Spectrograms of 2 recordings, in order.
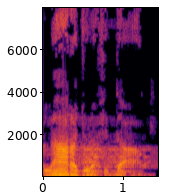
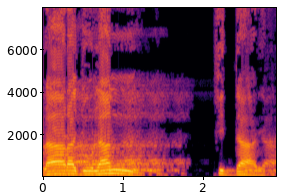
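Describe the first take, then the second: First: The noun ends in a short vowel without n. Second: The noun ends with an added n sound. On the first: The speaker calls it right. "بل تقول" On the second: The speaker calls it wrong. "فلا تقول ... فلا تنون الفتحة"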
